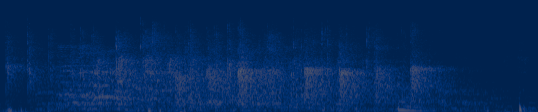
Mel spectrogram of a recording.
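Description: An audience claps their hands in a steady, dense patter of many overlapping claps, fairly loud throughout, with a few faint voices mixed in beneath the clapping.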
